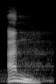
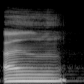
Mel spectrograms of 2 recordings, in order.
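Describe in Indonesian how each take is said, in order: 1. Bunyi n diucapkan dengan jelas dan penuh. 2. Bunyi n disamarkan menjadi dengungan sengau. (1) "Coba kalau kita jelas dulu" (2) "Sekarang kita samarkan"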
